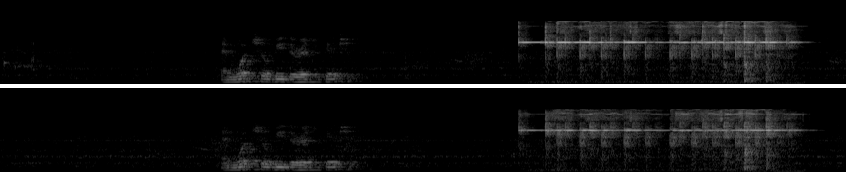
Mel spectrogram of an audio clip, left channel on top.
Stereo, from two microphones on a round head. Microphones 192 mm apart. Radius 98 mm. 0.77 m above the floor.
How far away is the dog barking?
I don't hear a dog barking.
